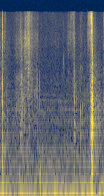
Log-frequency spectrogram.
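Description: A deck of tarot cards handled by hand, with a few sharp card snaps: one at the start and two near the end, over a low steady hum.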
